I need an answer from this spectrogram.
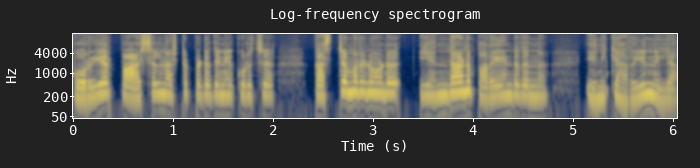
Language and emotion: Malayalam, fearful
